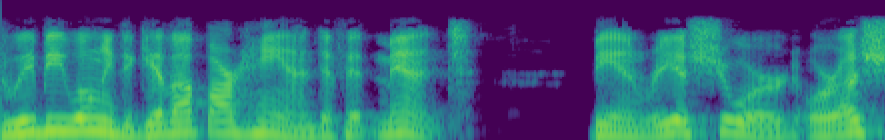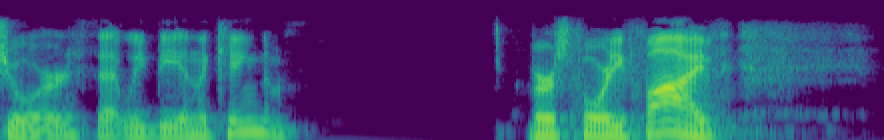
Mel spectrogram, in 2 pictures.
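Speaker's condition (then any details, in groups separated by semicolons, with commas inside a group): No condition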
